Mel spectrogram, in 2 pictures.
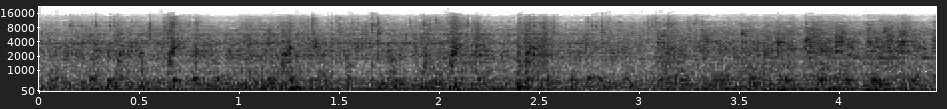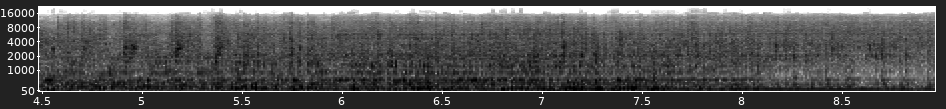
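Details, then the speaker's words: RV plumbing after replacing leaking valve near the hot water tank, large tank refilled and air purged: steady full rush of water at the tap with no spitting or sputtering; solid stream, system then pressurized with no leaks so far. "All right, so nice solid stream of water."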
